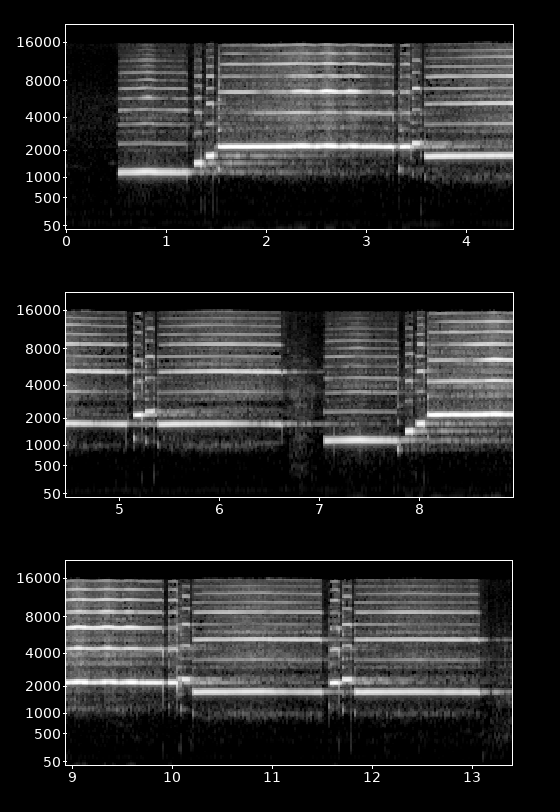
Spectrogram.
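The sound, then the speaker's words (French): A flute plays a short melody of sustained, clear notes that step upward in pitch, then repeats the same phrase a second time. It is fairly loud and plays alone, with no talking. “Puis il repartit, toujours accompagné de sa flûte.”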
